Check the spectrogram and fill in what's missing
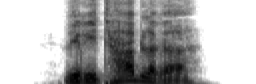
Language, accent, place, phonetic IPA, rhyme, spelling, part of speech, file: German, Germany, Berlin, [veʁiˈtaːbləʁɐ], -aːbləʁɐ, veritablerer, adjective, De-veritablerer.ogg
- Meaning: inflection of veritabel: 1. strong/mixed nominative masculine singular comparative degree 2. strong genitive/dative feminine singular comparative degree 3. strong genitive plural comparative degree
